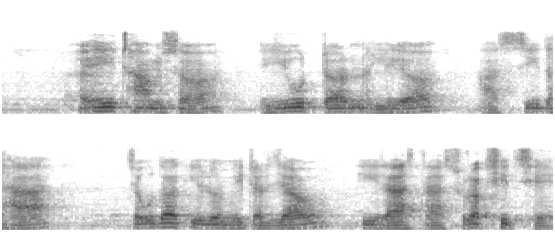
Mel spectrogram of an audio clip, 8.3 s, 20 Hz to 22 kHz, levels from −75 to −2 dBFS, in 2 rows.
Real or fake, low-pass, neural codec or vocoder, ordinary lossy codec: fake; 7.2 kHz; vocoder, 24 kHz, 100 mel bands, Vocos; Opus, 24 kbps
